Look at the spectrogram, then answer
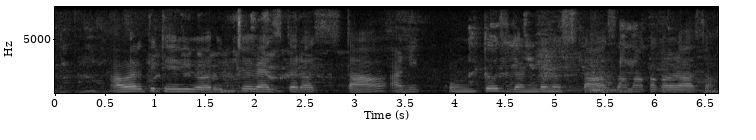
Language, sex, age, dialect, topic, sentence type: Marathi, female, 18-24, Southern Konkan, banking, statement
